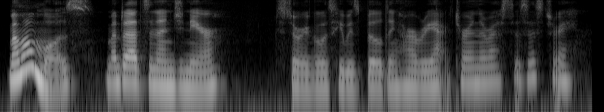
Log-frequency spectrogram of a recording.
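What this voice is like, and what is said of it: Scottish accent. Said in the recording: “You sound so Scottish.”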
